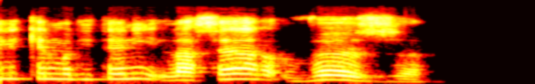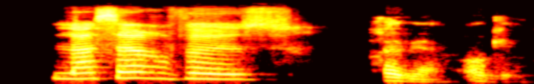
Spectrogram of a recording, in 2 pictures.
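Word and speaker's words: serveuse: اوكي لا سيرفيز اي سيرفوز، فوسي ان كافي لا هنا اس سيرفيز ده نطقه زد، سيرفوز سيرفيز اي فوسي ان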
